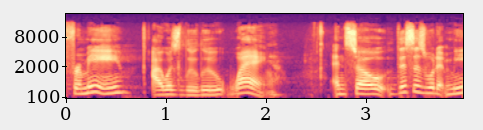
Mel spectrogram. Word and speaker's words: Wang: Because, as I said, for most of my life, I've been saying my own last name wrong.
